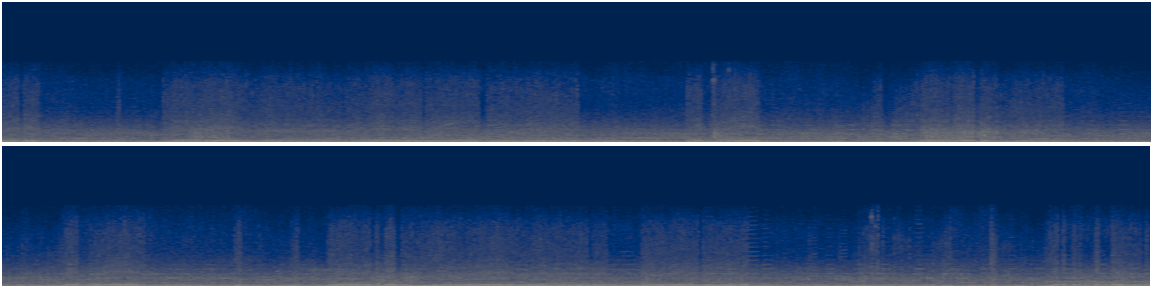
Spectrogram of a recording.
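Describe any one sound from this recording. A motorcycle engine revs and whines, rising and falling in pitch with each gear change.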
